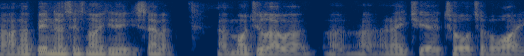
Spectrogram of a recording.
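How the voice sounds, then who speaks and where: Somewhat breathy, a man speaks at a medium pitch with a dark, mellow tone and monotone, flat intonation. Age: 60s. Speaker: astronomer. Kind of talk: lecture. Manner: halting, many fillers.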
